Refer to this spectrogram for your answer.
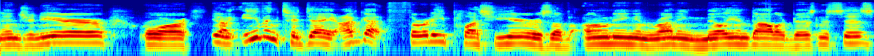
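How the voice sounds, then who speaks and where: A man with an Alabama accent speaks at a fairly high pitch and moderate pace, keeping his intonation fairly even. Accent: Southern US (Alabama). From US South, North Alabama. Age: 50s. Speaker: internet marketer and entrepreneur. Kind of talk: interview.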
